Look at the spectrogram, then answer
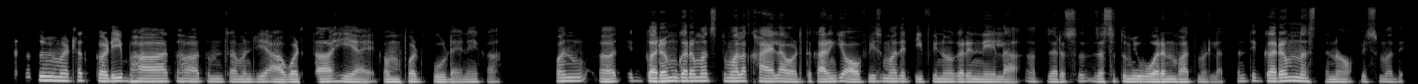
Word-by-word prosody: आता 175 +4 -15
तुम्ही 185 -1 +6
म्हटलात, 170 0 +1
कढी-भात 140 -3 +3
हा 135 -1 0
तुमचा 130 -1 -3
म्हणजे 125 0 -1
आवडता 125 +1 0
हे 130 -3 0
आहे, 110 -1 -2
कम्फर्ट 120 +1 0
फूड 115 -2 -1
आहे 110 0 -5
नाही 120 +2 -3
का? 110 -1 -10 0.6
पण 155 +1 +2 0.3
अ, 130 0 +2
ते 160 +3 -12 0.2
गरम-गरमच 160 +3 +4
तुम्हाला 155 0 +3
खायला 140 -1 +2
आवडतं, 125 0 -1
कारण 130 +1 +3
की 160 - -1
ऑफिसमध्ये 135 +2 0
टिफिन 130 +1 -3
वगैरे 130 0 0
नेला, 120 -4 -1
अ, 130 -3 -8
जरसं 125 +5 -5
जसं 130 +2 -3
तुम्ही 130 -1 +1
वरण-भात 125 0 +2
म्हटलात, 110 0 -8
पण 145 - -7
ते 165 - -5
गरम 160 +4 +4
नसतं 130 -4 -4
ना 125 - -1
ऑफिसमध्ये. 125 0 -9
130 Hz, 170 wpm, -22 LUFS, 125-145 Hz, 0.6 s, तुम्ही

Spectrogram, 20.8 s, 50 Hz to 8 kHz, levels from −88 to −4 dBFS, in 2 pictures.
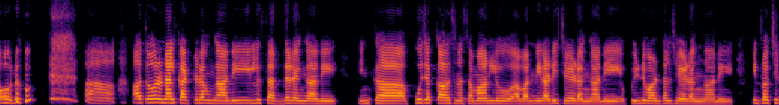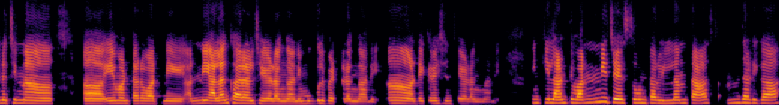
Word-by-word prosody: అవును. 245 +4 +1 0.9
ఆ! - - -3 0.6
ఆ - - +3
తోరణాలు 260 -2 +5
కట్టడం‌ 225 0 +2
గానీ, 205 +1 +2 0.2
ఇల్లు 225 +1 -1
సర్దడం 210 0 +1
గానీ, 185 0 -1 0.5
ఇంకా 205 0 +1 0.4
పూజకు 240 0 0
కావాల్సిన 210 -1 +3
సమాన్లూ, 200 0 0 0.2
అవన్నీ 185 +2 -2
రెడీ 195 +3 +1
చేయడం 190 -2 0
గానీ, 175 +1 -2 0.3
పిండి 205 +1 0
వంటలు 200 0 -2
చేయడం 180 -2 -1
గానీ, 175 0 -6 0.4
ఇంట్లో 230 +1 0
చిన్న 225 -1 -1
చిన్న 225 -1 -2 0.8
అహ్, 190 -1 +4
ఏమంటారు? 205 -1 0
వాటినీ 190 0 -2 0.2
అన్ని 210 +3 +1
అలంకారాలు 215 -1 +4
చేయడం 190 -2 +1
గానీ, 180 0 -3
ముగ్గులు 200 +2 -4
పెట్టడం 185 -2 -5
గానీ, 175 -1 -6 0.2
ఆ! - - -1 0.3
డెకరేషన్ 200 0 -6
చేయడం 180 -1 -7
గానీ, 170 - -20 0.5
ఇంకిలాంటివన్నీ 245 +4 +1
చేస్తూ 250 -2 +5
ఉంటారు. 230 -2 -1
ఇల్లంతా 225 +1 -1 0.3
సందడిగా 240 - -2
205 Hz, 125 wpm, -24 LUFS, 190-230 Hz, 0.9 s, తోరణాలు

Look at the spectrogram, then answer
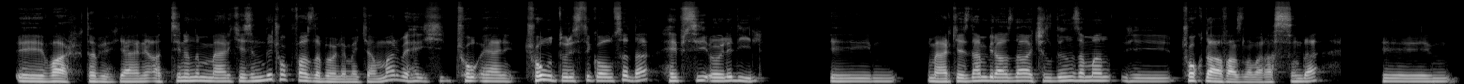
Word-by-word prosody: Eee, 140 -3 +2
var. 135 -4 +4
Tbii 130 -4 -1
yani 135 0 0
Atina'nın 165 +5 0
merkezinde 155 +5 +1
çok 225 0 -4
fazla 160 -9 +1
böyle 125 -2 0
mekân 125 +3 -3
var 205 +2 -2
ve 170 - +1
he 155 0 -3
ş 160 +4 -10
çoğ 165 -1 0
yani 145 -1 -2
çoğu 200 -1 +5
turistik 170 +1 -1
olsa 170 +2 +1
da 200 +4 -1
hepsi 175 +2 -1
öyle 165 +2 +3
değil. 155 -2 -3 0.7
İii, 145 -1 -2
ımm, 145 0 -7 0.3
merkezden 150 +4 +2
biraz 160 -1 +3
daha 170 0 +3
açıldığın 160 +2 0
zaman, 175 0 0
iii, 145 -1 -6
çok 175 0 +3
daha 140 -4 +7
fazla 115 -2 +1
var 110 0 -3
aslında. 140 +10 -2 0.5
Emm, 140 -1 -2
150 Hz, 150 wpm, -22 LUFS, 140-170 Hz, 0.7 s, daha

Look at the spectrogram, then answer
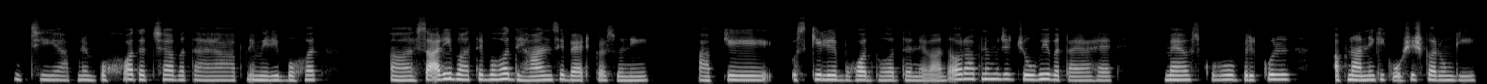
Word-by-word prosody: जी, 215 -1 -5
आपने 205 +1 -4
बहुत 225 +2 -1
अच्छा 215 +1 -1
बताया, 200 -2 -4
आपने 205 +2 -5
मेरी 200 0 +2
बहुत 215 +2 -2 0.7
अ, 195 -1 +1
सारी 245 +6 +6
बातें 225 -1 +1
बहुत 230 +2 +4
ध्यान 200 -1 +1
से 215 +2 -1
बैठकर 195 0 0
सुनी, 190 0 -3 0.5
आपके 190 +2 -1 0.6
उसके 225 +1 0
लिए 215 0 +5
बहुत-बहुत 195 -1 0
धन्यवाद। 90 - -2
और 240 +2 +4
आपने 250 0 +1
मुझे 240 -1 +1
जो 225 -1 +5
भी 240 +1 +4
बताया 190 -4 -2
है, 185 0 -3 0.5
मैं 210 0 +4
उसको 215 +1 -1
बिल्कुल 230 +2 +2 0.5
अपनाने 210 0 +3
की 225 +2 -4
कोशिश 220 0 -1
करूँगी, 200 -1 0
210 Hz, 140 wpm, -22 LUFS, 195-220 Hz, 0.7 s, सारी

